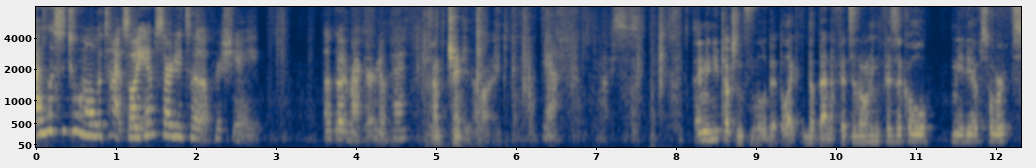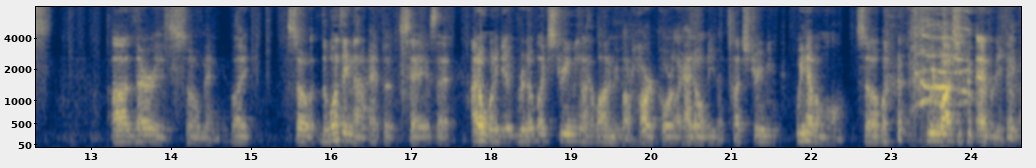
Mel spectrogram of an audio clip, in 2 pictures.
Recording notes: First off id like to apologize for the sound quality, forgot to record with the mic.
